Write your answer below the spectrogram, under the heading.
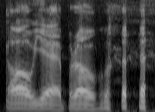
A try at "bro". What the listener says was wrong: Bro, again, the vowel on bro, it sounds nice, but bro. But his is bro. It's a little bit forward, just like that A I mentioned before.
